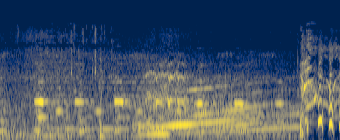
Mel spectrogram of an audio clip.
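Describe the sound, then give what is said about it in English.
A car drives away. Its engine revs as it accelerates, with the pitch climbing steadily for a few seconds before the sound cuts off abruptly. “I love how Jeff and Lester just drive away when they realize they've screwed up.”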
